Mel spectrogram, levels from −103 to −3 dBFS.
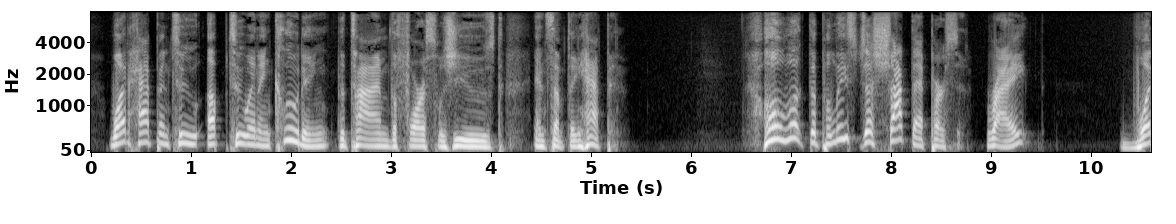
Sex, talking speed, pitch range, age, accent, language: male, 145 wpm, 120-170 Hz, 40-59, American, English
